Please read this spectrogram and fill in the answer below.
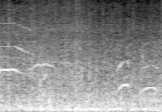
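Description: Steady rush of wind on the phone microphone as the roller coaster train runs along its track. A rider's high, held scream ends just after the start, followed by a few short squeals.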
